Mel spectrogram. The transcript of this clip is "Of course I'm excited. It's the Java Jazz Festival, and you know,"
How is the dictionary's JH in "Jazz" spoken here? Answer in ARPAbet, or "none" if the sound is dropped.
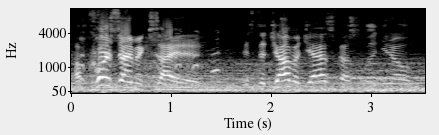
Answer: JH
